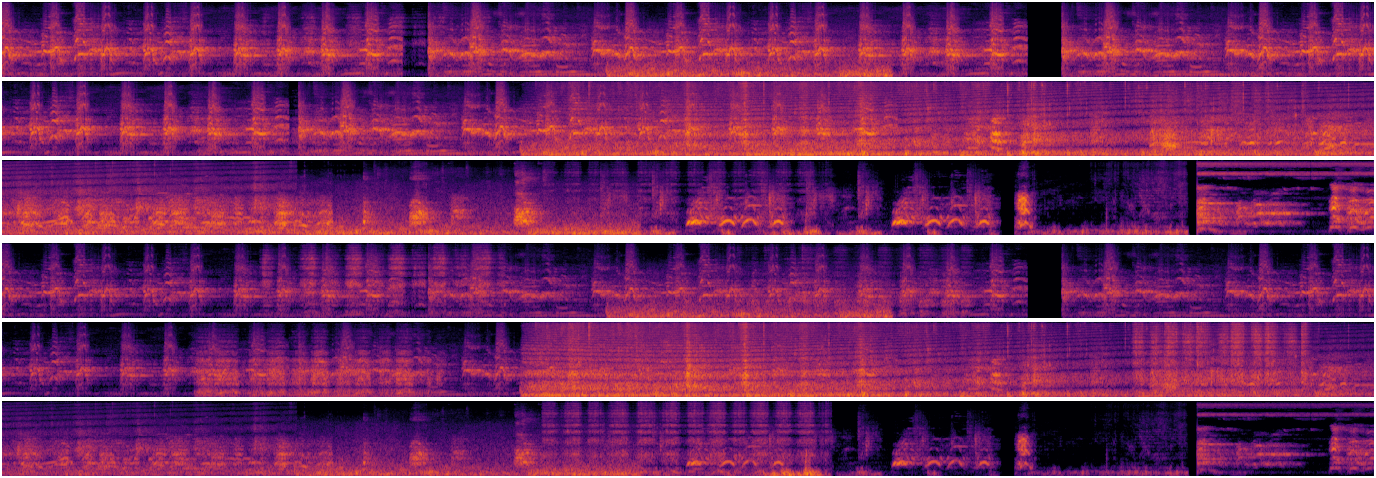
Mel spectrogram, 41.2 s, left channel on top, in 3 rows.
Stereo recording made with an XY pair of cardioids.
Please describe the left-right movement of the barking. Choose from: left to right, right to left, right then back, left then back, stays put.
stays put.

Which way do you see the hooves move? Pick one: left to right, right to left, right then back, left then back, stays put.
right to left.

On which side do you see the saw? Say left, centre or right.
right.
